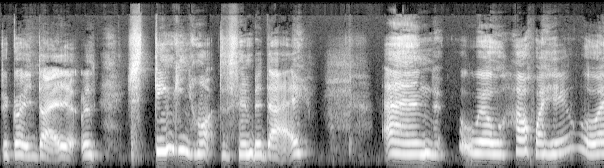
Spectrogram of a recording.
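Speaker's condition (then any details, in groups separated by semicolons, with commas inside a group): Ataxic cerebral palsy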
